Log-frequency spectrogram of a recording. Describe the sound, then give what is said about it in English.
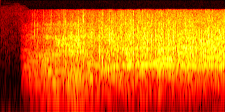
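A crowd of supporters cheers and applauds to greet Georgia's new president, the noise rising suddenly into a loud, steady roar that holds to the end. “A crowd of cheering supporters greets Georgia's new president.”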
